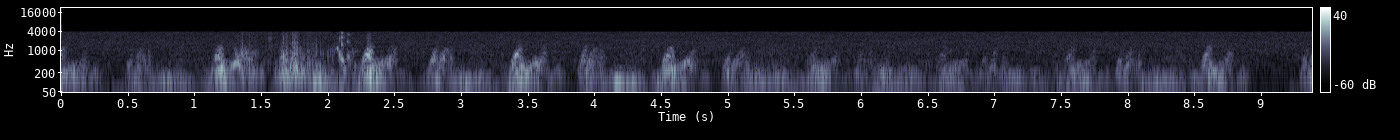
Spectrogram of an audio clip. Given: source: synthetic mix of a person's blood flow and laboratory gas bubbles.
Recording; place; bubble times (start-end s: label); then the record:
Doppler ultrasound of blood flow; precordium
1.29-2.24 s: bubbles
From the record:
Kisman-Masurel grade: 221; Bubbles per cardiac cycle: several, 3 to 8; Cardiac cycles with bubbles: 10 to 50%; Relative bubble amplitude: barely perceptible (0.100 to 0.250); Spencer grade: 2 (many but less than half of the cardiac periods contain bubble signals, singularly or in groups); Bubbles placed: only in the low amplitude regions of the cardiac cycle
